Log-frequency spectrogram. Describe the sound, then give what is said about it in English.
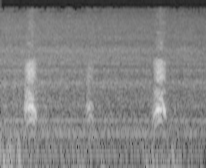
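A dog gives two sharp barks about a second apart, with a softer yip between them, over a steady low rumble of background noise. “It's a sunny day. Wind blowing, cars rolling, dogs barking and howling.”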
